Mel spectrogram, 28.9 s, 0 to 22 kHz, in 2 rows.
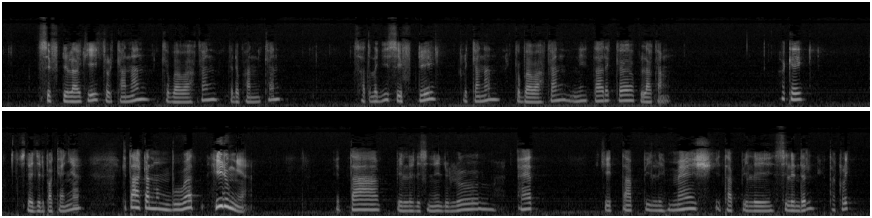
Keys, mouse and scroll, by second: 1.1 shift+d, 1.6 right click, 2.4 click, 3.8 click, 5.4 shift+middle click, 7.0 shift+d, 7.6 right click, 8.4 click, 10.2 click, 11.3 click, 13.4 KP_1, 13.9-14.5 scroll down 2, 14.5 scroll down 4, 14.6-15.7 scroll up 4, 15.7-16.6 scroll down 2, 22.8 click.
